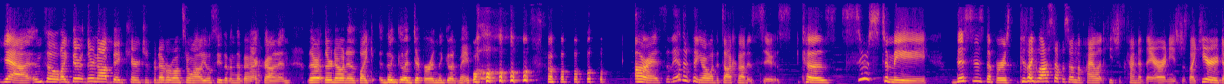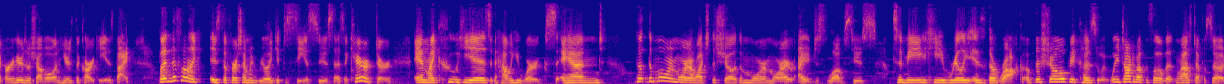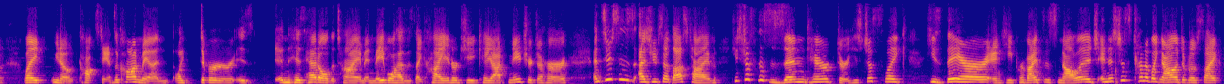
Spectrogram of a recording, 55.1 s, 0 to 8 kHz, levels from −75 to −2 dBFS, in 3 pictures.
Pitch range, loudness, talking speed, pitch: 185-245 Hz, -21 LUFS, 230 wpm, 205 Hz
